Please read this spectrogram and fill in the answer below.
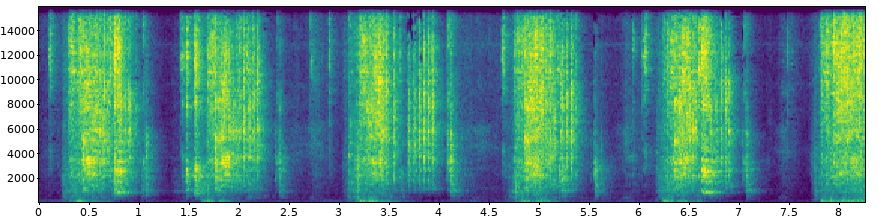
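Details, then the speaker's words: Barn-find Honda CB350 twin (listed as 1970 or 1974) just fired after years sitting, choked, kickstarted: uneven roaring bursts about every 1.5 seconds, sagging between, won't hold idle; needs dialing in, black smoke puffs, cause unconfirmed. "we gotta get dialed in because it was not idling but other than that it sounded really good"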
